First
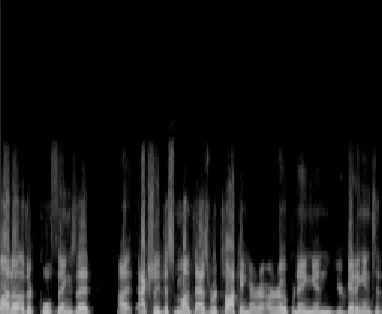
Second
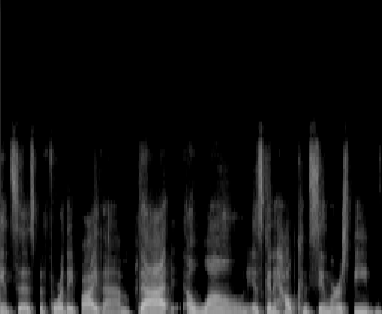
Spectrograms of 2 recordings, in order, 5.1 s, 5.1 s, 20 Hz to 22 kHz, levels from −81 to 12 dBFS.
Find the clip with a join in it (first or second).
second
